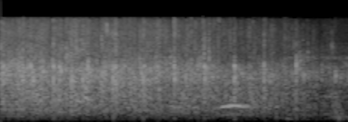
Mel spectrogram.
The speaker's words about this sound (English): Come on, clap your hands.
